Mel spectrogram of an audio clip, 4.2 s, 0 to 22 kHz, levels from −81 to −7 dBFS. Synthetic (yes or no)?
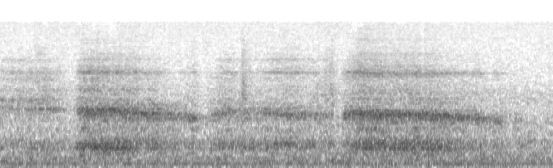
no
